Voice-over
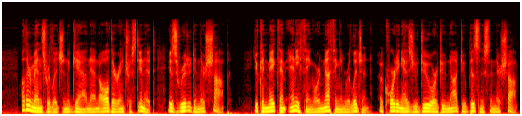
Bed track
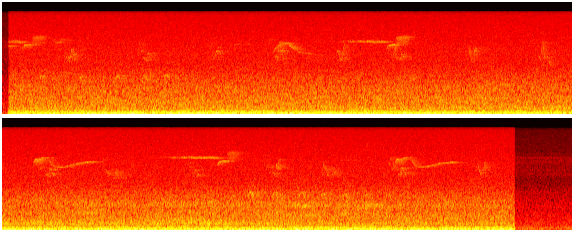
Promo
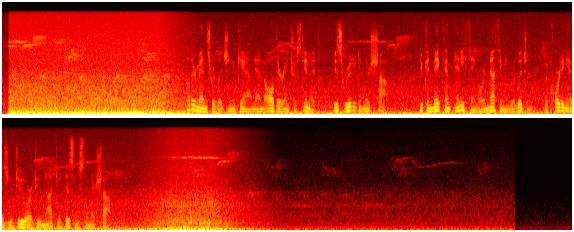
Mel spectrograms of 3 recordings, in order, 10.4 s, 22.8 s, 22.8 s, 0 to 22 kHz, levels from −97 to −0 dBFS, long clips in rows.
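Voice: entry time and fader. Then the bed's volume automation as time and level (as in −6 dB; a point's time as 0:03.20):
3.30 s, −4.0 dB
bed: 0:03.10 −0.5 dB
0:04.03 −16.5 dB
0:14.06 −16.5 dB
0:14.83 −5.5 dB
0:15.55 −5.5 dB
0:16.94 −31.5 dB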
